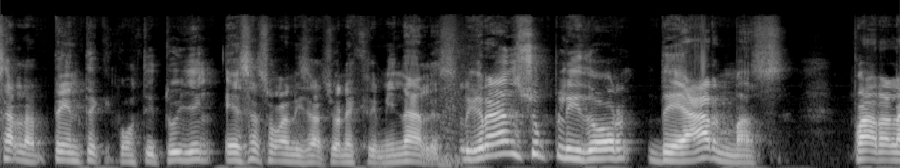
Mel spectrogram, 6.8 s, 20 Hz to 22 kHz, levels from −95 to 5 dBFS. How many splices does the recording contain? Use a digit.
1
